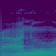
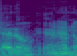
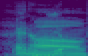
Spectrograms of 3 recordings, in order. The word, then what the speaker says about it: Anno: Anno 1800 or Anu or whatever, however you pronounce it. Anno. You got it. Anno.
